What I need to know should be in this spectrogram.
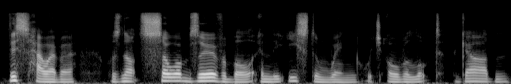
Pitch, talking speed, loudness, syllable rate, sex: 130 Hz, 165 wpm, -19 LUFS, 5.6 syllables/s, male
